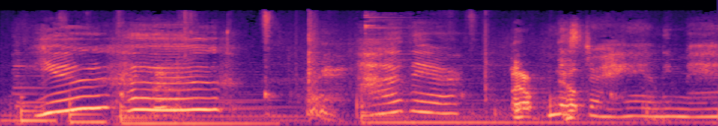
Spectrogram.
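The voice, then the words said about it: Fake put-on character voice. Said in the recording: “What is that voice you're doing? It's so fake.”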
